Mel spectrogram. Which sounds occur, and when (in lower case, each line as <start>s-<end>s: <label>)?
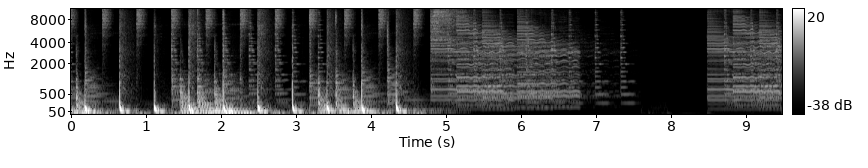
0.0s-7.6s: music
0.0s-9.4s: background noise
8.5s-9.4s: music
